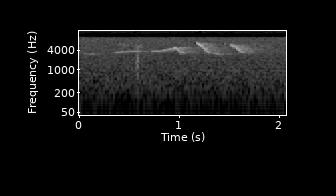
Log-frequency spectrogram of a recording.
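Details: Rufous-collared sparrow song in a garden: a long, thin, level whistle rises slightly, then gives way to two sharp, bright, downward-slurred notes. A soft click sounds near the start.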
